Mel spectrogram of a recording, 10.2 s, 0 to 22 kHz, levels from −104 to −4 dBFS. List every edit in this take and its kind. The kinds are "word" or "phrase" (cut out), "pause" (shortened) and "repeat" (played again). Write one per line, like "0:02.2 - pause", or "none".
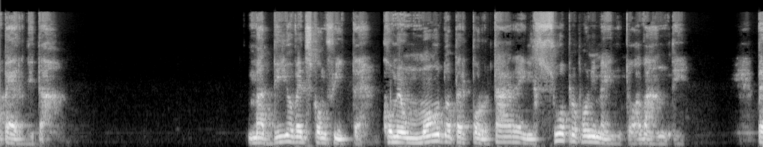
0:04.1 - word
0:05.0 - pause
